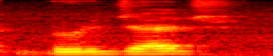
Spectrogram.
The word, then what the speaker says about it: Buttigieg: Buttigieg. Dude, he's actually really intelligent. I'm just curious. He's a rogue scholar. – I've never heard anybody say his last name. – Buttigieg.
